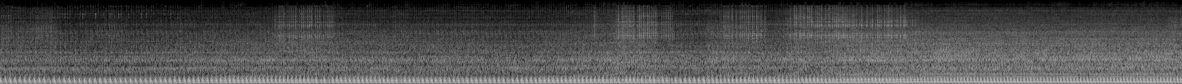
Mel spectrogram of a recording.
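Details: Coleman Powermate Pulse 1850 generator (PM0401850, 1996 engine 93412-0136-01) after carburetor repair, no load in driveway, speed being set toward 61.5–62 Hz; steady even drone with firm low hum, no misses or surging, normal running; needle may let extra fuel drip.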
